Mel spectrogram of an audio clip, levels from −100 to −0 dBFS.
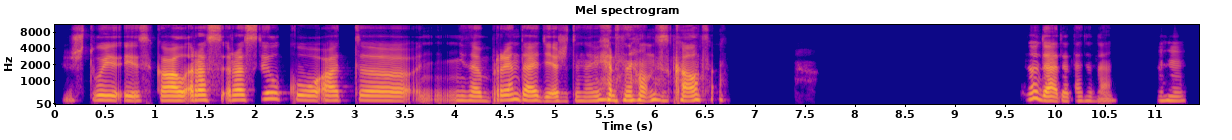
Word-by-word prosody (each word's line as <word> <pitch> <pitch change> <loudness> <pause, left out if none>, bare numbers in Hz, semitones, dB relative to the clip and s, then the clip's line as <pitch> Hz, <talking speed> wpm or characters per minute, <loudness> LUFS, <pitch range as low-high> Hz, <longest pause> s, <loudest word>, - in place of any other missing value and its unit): Что 200 +1 -5
и 195 -1 +2 0.2
искал? 185 0 +4
Рас 205 +1 +3
рассылку 210 -1 0
от, 190 0 0
э, 185 -3 0 0.2
не 190 -1 -11
знаю, 180 -2 -1
бренда 205 +5 +1
одежды, 170 -2 -2
наверно, 190 +2 0
он 200 +4 -3
искал 180 0 +1
там. 210 -1 -16 3.0
Ну 280 - 0
да 180 -4 +4
да 170 - -7
да 175 - -10
да 175 0 -13
да, 170 - -12 0.5
мгм. 180 -1 -9
190 Hz, 115 wpm, -23 LUFS, 180-205 Hz, 3.0 s, искал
